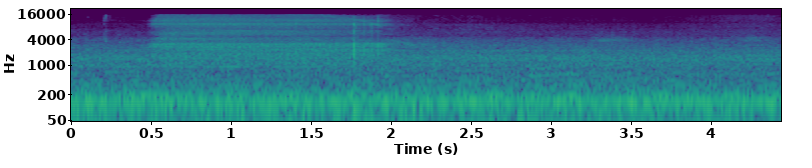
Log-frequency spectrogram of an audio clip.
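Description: Hiss of a vape being drawn on, with air rushing through the atomizer over the firing coil. It starts about half a second in and lasts about a second and a half, over a steady low hum.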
